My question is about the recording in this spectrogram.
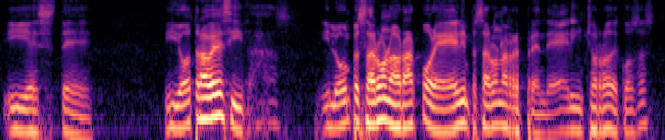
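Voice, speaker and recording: A man preaching a sermon, shifting between loud, pleading prayer and quiet, hushed storytelling. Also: medium pitch, moderate pace, big-room sound. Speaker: pastor.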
